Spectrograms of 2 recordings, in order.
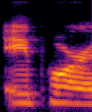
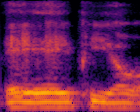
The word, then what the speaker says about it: AAPOR: their chapter affiliations so yeah apore is the way we we affectionately refer to it it's a great question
